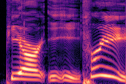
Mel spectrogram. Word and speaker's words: Prix: Man, it's spelled Prix. That's Prix. It's Prix. It's French. No, it's Prix. Pree.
